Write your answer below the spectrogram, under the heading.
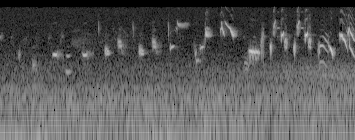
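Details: Bobolink singing a rapid, bubbly tumble of tinkling, metallic notes that start spaced and quicken into a dense, jumbled burst toward the end, over a quiet background.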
